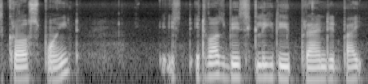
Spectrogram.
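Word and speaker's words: 3D XPoint: Then fifth जो है that is 3DX point, which is pronounced as cross point.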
